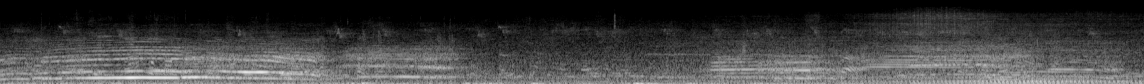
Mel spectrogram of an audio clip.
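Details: Jumbo cattle arriving early in Indonesia and drawing a crowd of onlookers. One gives a long, deep moo that rises and then falls, followed by shorter moos after a pause, over a low murmur of background noise.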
